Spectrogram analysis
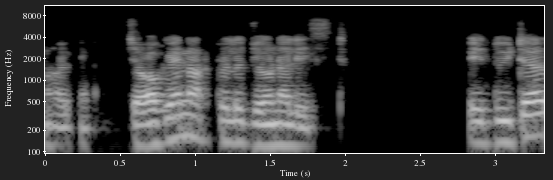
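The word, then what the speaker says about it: Journalist: আর আরেকটা ওয়ার্ড আছে, নাম হলো জার্নালিস্ট। ইংলিশে যদি বলি জার্নালিস্ট, আর জার্মানরা বলে জর্নালিস্ট।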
